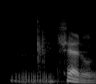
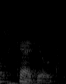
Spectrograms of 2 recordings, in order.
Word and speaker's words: schedule: uh um uh Shadle shedule shedule or schedule I don't remember exactly maybe shedule is the American version and schedule is the British version presentation okay F no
